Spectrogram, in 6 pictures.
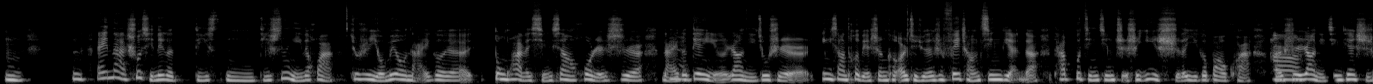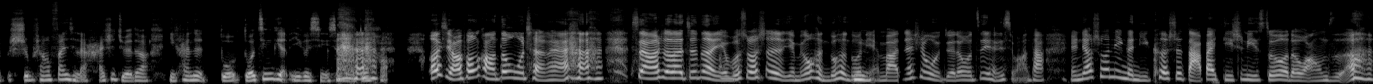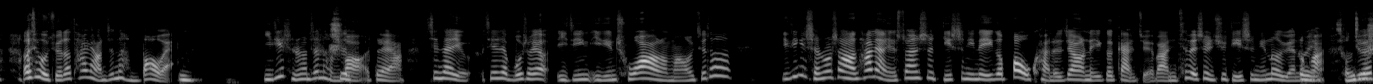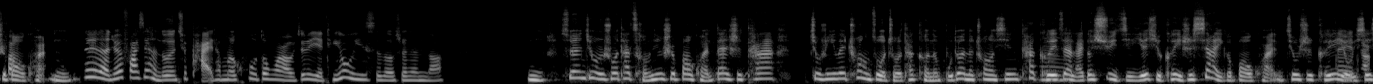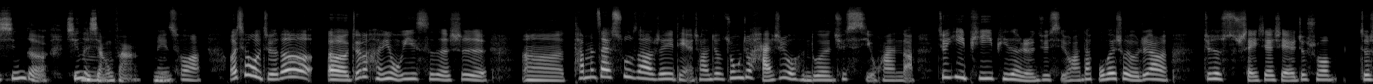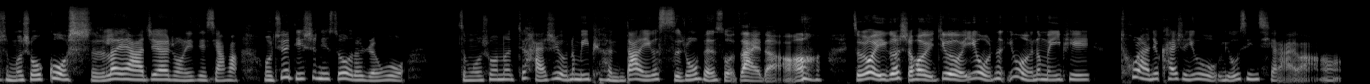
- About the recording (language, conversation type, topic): Chinese, podcast, 你怎么看待“爆款”文化的兴起？
- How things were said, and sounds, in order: laugh; joyful: "我喜欢疯狂动物城哎"; laugh; other noise; other background noise; laugh; laughing while speaking: "啊"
